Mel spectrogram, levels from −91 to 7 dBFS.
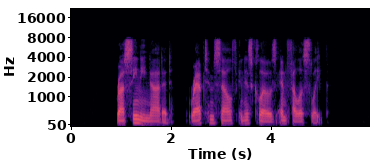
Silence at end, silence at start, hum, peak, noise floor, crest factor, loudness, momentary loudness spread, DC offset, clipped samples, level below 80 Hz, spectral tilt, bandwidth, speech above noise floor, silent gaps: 1 s; 0.9 s; none; -16 dBFS; -86 dBFS; 20 dB; -35 LUFS; 9 LU; under 0.1%; under 0.1%; -76 dBFS; -4 dB/octave; 8.2 kHz; 52 dB; none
